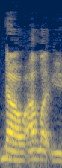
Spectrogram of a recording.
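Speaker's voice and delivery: ordinary delivery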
